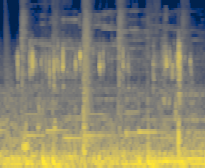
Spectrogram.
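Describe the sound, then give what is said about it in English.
Water is poured or sipped, with a run of small drips, splashes and gurgles over about two seconds and no voices. “This episode is brought to you by water.”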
